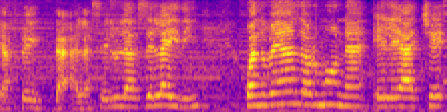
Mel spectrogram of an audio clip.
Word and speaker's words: Leydig: Esta hormona afecta principalmente a las células de Leydig, que se escriben Leydig, pero bueno, ya habíamos dicho que se pronuncian Leydig.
